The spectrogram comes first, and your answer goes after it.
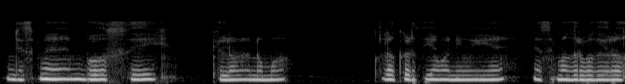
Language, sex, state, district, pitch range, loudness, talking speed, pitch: Hindi, female, Maharashtra, Nagpur, 215-235 Hz, -24 LUFS, 85 wpm, 225 Hz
